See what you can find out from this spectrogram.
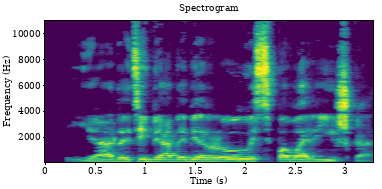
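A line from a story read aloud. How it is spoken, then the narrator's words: Plain. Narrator (Russian): сказал он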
